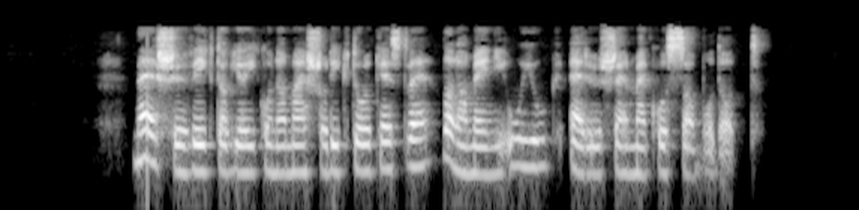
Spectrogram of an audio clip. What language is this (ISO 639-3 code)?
hun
